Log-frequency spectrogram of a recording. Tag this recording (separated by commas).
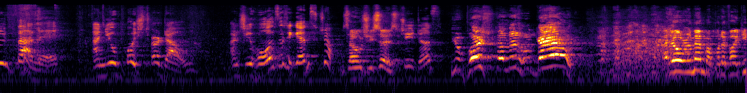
Speech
